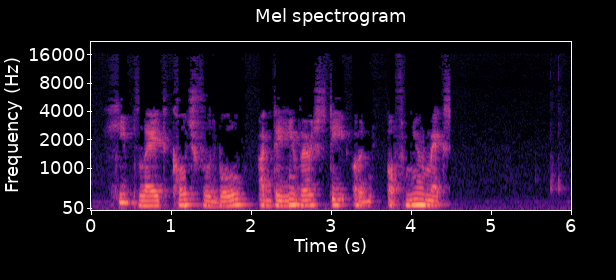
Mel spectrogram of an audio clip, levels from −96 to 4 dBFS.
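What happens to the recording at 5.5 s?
Nothing goes wrong at 5.5 s; the speech plays through that moment intact, with no dropout, click, glitch or other fault.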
